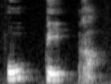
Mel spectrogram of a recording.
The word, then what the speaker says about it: Opéra: C'est très simple, la station de métro s'appelle Opéra. Trois syllabes, Opéra.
